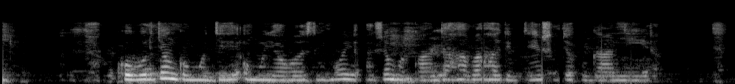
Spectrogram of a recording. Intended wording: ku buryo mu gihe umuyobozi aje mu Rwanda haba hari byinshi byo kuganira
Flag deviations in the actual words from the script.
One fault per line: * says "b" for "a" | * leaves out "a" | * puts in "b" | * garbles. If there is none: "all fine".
* puts in "ngo"
* puts in "nk'uyu"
